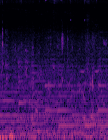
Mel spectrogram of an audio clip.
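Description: Music with singing voices holding long, overlapping notes, and a few soft knocks just after the start.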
